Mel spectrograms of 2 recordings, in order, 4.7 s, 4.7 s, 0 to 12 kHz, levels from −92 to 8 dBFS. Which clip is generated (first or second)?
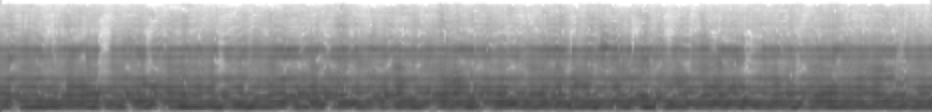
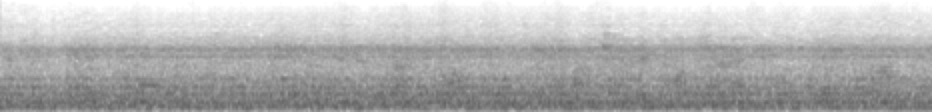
first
